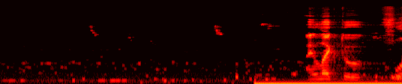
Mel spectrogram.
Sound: birds chirping

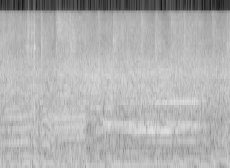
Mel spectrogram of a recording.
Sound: tires screeching

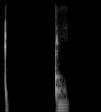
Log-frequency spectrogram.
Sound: mic sound

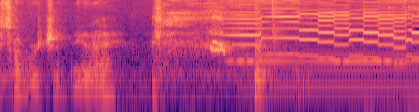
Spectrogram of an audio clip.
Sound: laughs; bagpipe music

